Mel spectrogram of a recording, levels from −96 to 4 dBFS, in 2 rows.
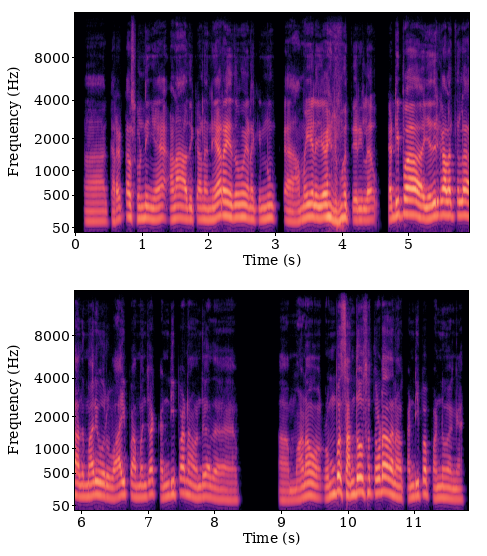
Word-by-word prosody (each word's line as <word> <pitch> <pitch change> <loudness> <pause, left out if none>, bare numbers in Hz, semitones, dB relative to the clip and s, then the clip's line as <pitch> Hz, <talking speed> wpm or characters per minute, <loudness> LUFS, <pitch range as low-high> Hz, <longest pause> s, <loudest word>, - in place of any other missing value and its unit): ஆ. - - -10 0.3
Correct 150 +8 -6
ஆ - - +4
சொன்னீங்க. 155 -2 -2 0.2
ஆனா 160 +2 -1
அதுக்கான 150 0 -4
நேரம் 190 +2 +4
எதுவும் 175 0 +1
எனக்கு 145 -1 -6
இன்னும் 165 +1 -3 0.2
அ - - -3
அமையலயோ! 170 +2 +3
என்னமோ! 150 +6 +1
தெரியல. 140 0 -2 0.3
கண்டிப்பா 205 +6 +4 0.3
எதிர்காலத்தில 195 +1 +4
அது 155 -1 -3
மாரி 170 +3 +1
ஒரு 150 - -3
வாய்ப்பு 170 +1 -2
அமஞ்சா, 155 +6 -4
கண்டிப்பா 180 +7 -4
நான் 155 -4 -4
வந்து 155 +2 -4
அத 135 -2 -5 1.0
அ - - -9 0.2
மனம் 160 +4 -1 0.2
ரொம்ப 190 +9 +1
சந்தோசத்தோட 205 +2 +2
அத 195 - +4
நான் 145 -1 -6
கண்டிப்பா 170 +6 -2
பண்ணுவேங்க. 135 -2 -4
165 Hz, 170 wpm, -22 LUFS, 145-185 Hz, 1.0 s, ஆ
